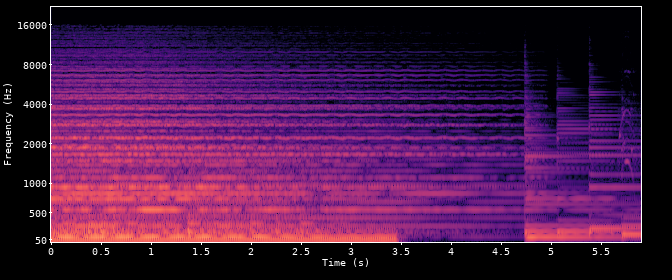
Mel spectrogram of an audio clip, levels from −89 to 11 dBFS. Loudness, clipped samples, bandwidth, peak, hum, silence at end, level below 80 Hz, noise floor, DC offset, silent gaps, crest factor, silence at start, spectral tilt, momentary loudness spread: -21 LUFS; under 0.1%; 11.5 kHz; -4 dBFS; none; 0 s; -26 dBFS; -43 dBFS; under 0.1%; none; 16 dB; 0 s; -6 dB/octave; 20 LU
